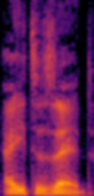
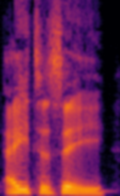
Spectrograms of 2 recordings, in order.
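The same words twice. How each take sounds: First: The last letter is said the British way, zed. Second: The last letter is said the American way, zee.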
